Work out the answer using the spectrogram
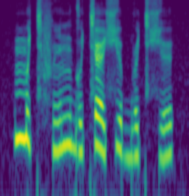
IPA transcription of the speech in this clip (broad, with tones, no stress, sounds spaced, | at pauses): m ə˥˩ c f ĩ˩˧ n ɡ ʊ˩˧ c ɛ˥˩ ç ɪ˥˩ b ə˞˩˧ c ç ɪ˩˧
